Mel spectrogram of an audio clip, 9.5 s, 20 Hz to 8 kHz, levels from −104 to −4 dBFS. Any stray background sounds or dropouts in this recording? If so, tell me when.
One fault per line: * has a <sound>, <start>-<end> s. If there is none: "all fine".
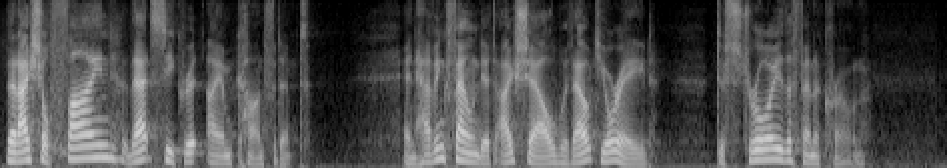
all fine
